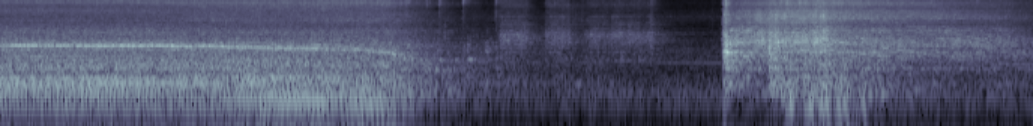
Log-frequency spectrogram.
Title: Talon hard starting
